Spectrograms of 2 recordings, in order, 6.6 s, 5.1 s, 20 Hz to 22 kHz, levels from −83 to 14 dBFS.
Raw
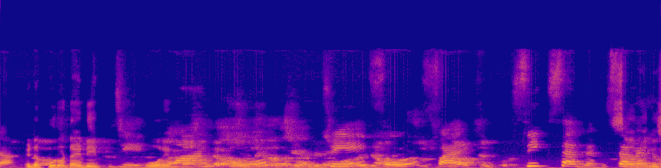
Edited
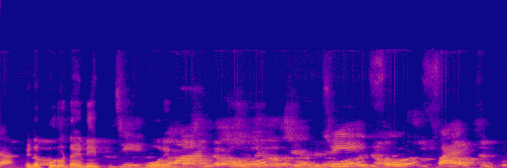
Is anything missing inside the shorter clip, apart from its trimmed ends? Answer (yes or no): no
